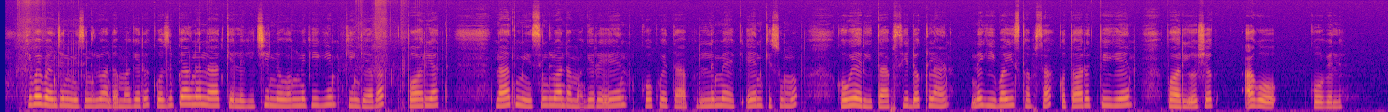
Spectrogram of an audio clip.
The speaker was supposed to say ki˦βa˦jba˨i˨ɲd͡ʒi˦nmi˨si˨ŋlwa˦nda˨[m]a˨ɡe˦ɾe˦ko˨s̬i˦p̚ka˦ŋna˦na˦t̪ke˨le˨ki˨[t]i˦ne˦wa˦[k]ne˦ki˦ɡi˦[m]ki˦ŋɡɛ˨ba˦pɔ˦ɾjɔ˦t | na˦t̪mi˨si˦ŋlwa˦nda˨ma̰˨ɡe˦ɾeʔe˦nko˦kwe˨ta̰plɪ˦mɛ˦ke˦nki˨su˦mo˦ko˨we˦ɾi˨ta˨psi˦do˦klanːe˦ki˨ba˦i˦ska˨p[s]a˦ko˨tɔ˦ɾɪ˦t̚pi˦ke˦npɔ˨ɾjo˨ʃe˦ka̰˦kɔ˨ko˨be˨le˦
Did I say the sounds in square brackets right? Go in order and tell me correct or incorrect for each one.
correct, incorrect: t͡ʃ, correct, correct, correct

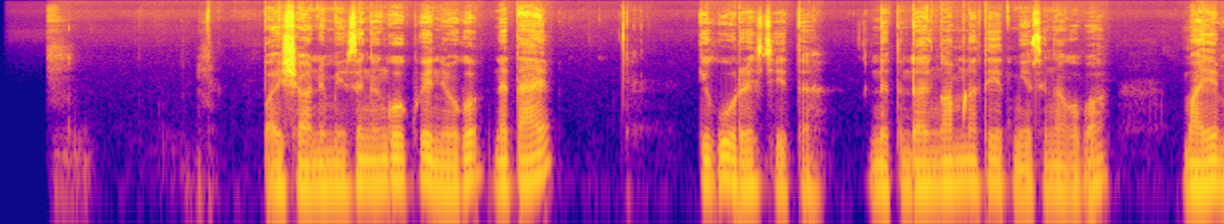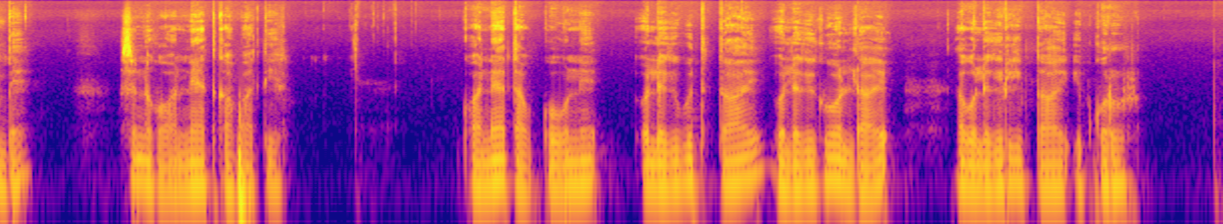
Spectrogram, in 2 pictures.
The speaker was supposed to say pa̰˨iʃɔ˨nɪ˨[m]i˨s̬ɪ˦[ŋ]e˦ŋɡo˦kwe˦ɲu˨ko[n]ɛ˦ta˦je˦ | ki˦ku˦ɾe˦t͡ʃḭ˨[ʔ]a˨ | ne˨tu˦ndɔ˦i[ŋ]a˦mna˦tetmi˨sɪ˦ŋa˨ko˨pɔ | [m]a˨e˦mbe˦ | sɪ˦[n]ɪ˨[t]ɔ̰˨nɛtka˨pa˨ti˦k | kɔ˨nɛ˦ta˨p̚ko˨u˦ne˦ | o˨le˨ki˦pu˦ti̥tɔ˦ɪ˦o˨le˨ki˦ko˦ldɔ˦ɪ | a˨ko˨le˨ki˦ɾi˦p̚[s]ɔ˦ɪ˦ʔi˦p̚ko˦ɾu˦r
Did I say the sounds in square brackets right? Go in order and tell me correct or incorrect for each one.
correct, correct, correct, incorrect: t, correct, correct, correct, incorrect: k, incorrect: t

